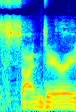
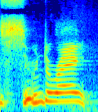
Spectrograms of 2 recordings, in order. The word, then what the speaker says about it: tsundere: and she seems somewhat sun dairy towards cohen i know somebody don't you mean tsundere i'm pronouncing it the way tts does but all right let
